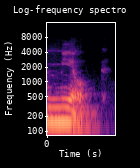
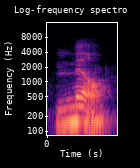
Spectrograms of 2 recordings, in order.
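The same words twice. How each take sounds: First: The vowel is a long 'ee' sound. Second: The vowel is a short 'i' sound. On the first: The speaker calls it wrong. "Most students pronounce it E, okay? It is not" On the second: The speaker calls it right. "It's milk"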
